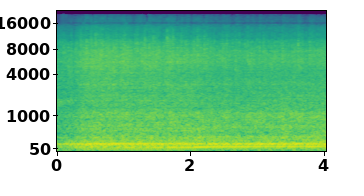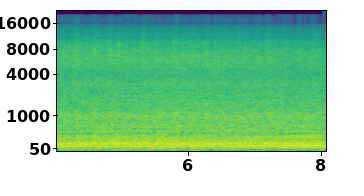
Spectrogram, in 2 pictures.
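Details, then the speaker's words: 1968 Camaro fresh 383 stroker V8 on first start after correcting timing: steady fast idle near 1100 RPM with even rumble, choke fast idle still engaged; target idle 850 RPM. "I corrected the timing, the idle speed came way up, we were about 1100 RPM."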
